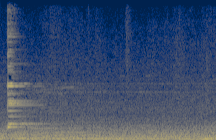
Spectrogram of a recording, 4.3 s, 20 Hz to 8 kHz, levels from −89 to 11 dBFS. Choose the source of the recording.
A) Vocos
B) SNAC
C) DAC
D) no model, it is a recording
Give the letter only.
D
